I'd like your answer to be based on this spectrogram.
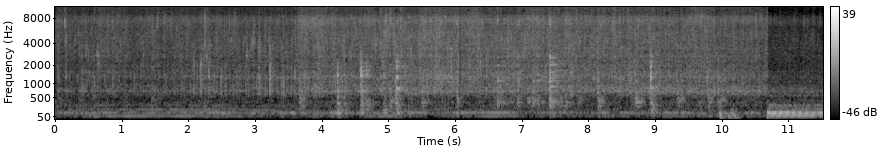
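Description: Onion and tomato sizzle steadily in hot tempering oil for a mixed dal, a dense continuous frying hiss with occasional stirring clicks, close and loud throughout with no voices.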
